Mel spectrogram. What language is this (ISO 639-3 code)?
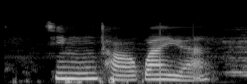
zho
